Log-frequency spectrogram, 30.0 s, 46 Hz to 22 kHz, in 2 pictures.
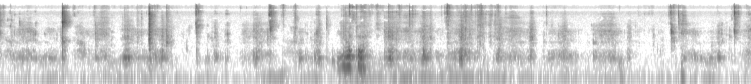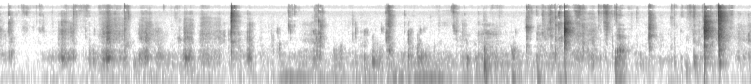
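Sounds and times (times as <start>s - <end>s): crunchy chewing and biting: 0.0s - 24.9s.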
